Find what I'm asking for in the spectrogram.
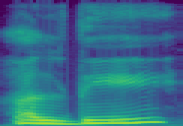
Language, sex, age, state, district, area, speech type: Punjabi, female, 30-45, Punjab, Fazilka, rural, read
